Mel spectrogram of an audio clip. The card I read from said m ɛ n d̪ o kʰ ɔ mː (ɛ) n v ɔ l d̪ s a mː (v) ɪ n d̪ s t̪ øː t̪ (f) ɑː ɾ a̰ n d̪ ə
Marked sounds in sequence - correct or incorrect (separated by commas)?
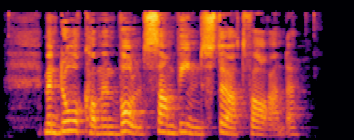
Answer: correct, correct, correct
